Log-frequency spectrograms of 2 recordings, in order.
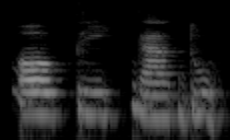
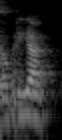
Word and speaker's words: obrigado: So one of them is O, and you have the typical example of obrigado, obrigado. If you're learning how to pronounce the word slowly, you will hear obrigado. That's one thing, but in real life, people will say obrigado. So you don't hear the end.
